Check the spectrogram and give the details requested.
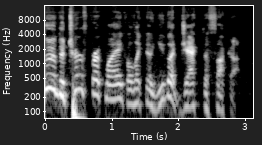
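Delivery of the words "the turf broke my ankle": whiny, high-pitched and loud complaining tone. Mocking a player's complaint about the turf: whiny Josh Gordon impression. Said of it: "you sound like a whiny little bitch".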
